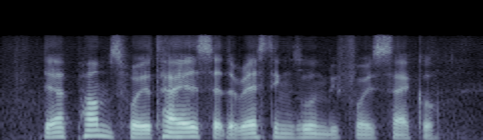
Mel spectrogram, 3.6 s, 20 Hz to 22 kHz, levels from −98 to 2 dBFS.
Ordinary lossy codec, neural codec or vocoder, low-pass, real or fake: none; codec, 16 kHz, 0.7 kbps, FocalCodec; none; fake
